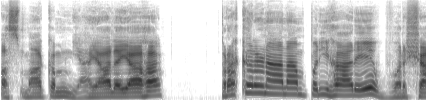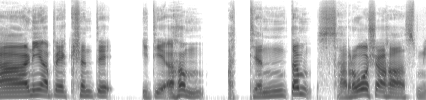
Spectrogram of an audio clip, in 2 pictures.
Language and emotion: Sanskrit, angry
